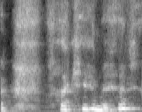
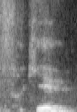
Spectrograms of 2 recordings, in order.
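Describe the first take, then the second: First: A very high squeal of a curse through laughter; laughing fuck you. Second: Higher, louder playful curse; mock fuck you. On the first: Retold or imitated. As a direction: curse again, cracking up. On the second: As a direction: swear at the cards in jest. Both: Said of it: "just like".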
